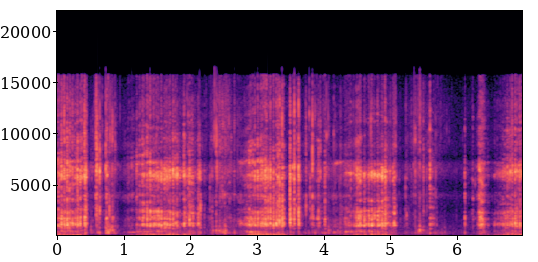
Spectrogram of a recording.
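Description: A solid tan household laundry soap bar, held in hand, is shaved with a utility knife blade into flaky shavings. Repeated dry, bright scraping strokes rasp and crackle in bursts, with short pauses between passes.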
